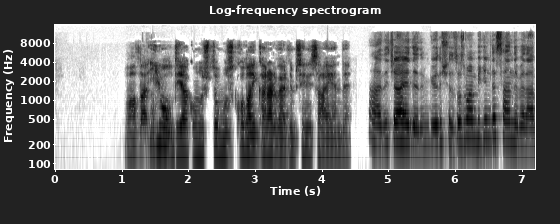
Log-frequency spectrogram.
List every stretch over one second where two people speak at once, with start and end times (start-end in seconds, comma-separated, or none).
none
